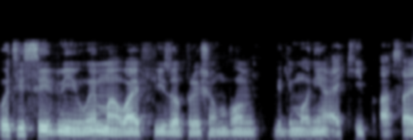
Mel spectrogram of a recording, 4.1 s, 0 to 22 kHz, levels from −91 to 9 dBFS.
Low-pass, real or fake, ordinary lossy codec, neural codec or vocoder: 7.2 kHz; real; none; none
